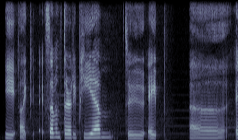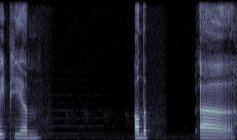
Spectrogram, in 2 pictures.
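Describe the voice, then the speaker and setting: A woman livestreamer chatting casually during a game, halting and often rephrasing herself. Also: mid-range voice, a little mellow. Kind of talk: casual gaming livestream chat. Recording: roomy, music under the voice.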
